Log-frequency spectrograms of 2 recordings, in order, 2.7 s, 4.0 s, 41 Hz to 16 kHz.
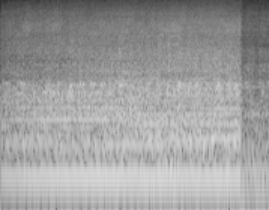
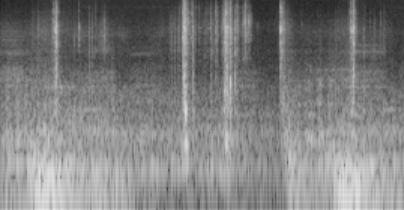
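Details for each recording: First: BMW E36 running again after EWS immobilizer delete, loose ground cable later found: steady, even idle hum with firm low drone, then an abrupt drop in level near the end; engine running smoothly. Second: BMW E36 with suspected throttle position sensor fault, after a short drive at a gas station before clearing codes: engine catches and rumbles briefly, then dies within seconds on its own; won't stay running.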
